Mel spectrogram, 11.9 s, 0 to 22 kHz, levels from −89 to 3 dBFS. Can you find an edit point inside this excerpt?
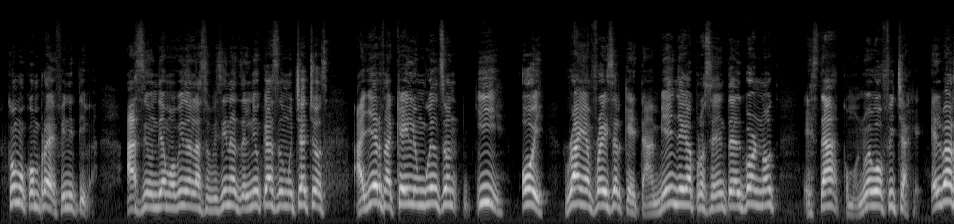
yes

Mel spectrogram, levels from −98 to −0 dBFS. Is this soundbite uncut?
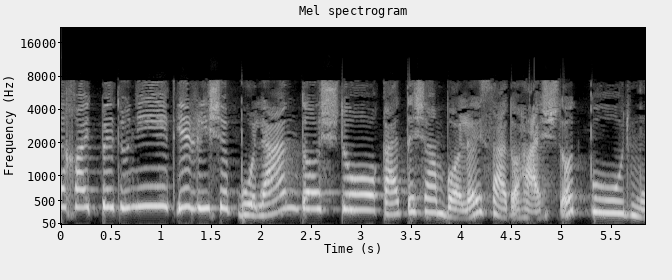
yes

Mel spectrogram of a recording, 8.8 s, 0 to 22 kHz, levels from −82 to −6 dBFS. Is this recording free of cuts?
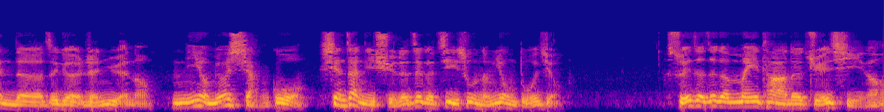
yes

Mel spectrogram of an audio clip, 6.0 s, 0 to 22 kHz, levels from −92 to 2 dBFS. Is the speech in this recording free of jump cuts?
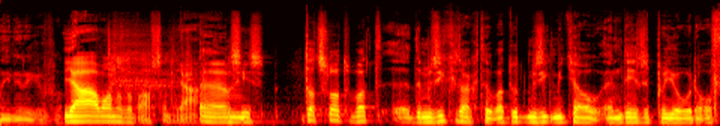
yes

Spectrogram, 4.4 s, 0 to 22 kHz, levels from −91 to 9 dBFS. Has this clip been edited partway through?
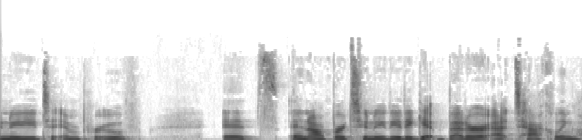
no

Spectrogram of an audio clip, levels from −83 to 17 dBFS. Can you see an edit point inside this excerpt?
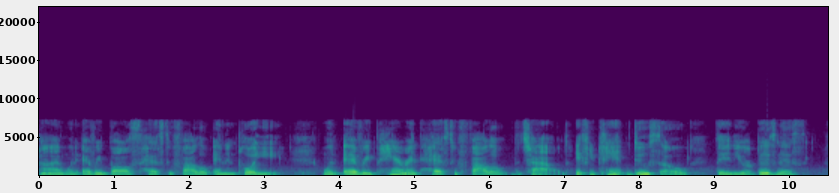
yes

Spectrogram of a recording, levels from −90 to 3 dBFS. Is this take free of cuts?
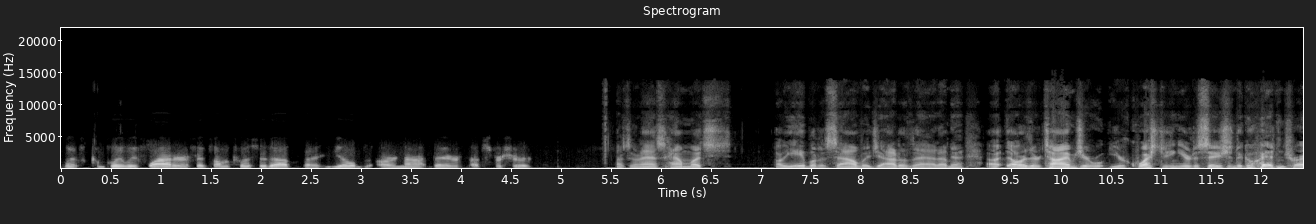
no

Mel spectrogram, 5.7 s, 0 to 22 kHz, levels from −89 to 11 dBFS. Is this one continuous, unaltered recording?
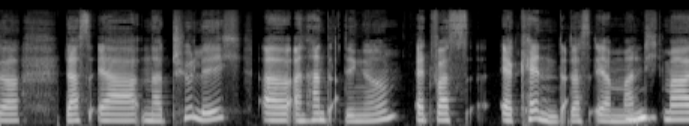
no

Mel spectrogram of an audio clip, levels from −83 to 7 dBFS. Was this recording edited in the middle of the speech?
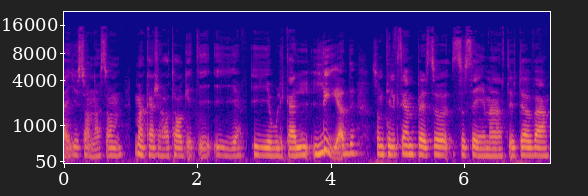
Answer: yes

